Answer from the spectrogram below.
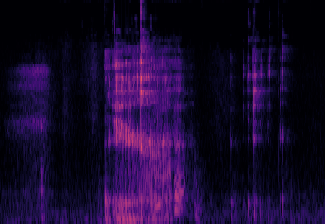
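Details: One long, loud, rumbling burp followed by a few short clicks and smaller sounds in a quiet room; deliberate frat-style burping while drunk, described as weak.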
